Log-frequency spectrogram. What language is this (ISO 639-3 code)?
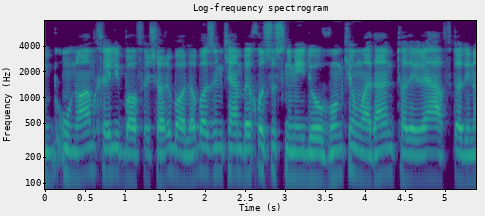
fas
